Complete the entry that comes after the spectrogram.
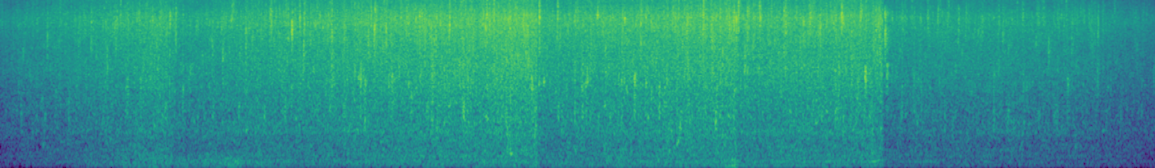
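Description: Steady rain falling on garden plants and mulch, with scattered individual drops. It fades in at the start, drops a little in level about twelve seconds in, and fades out at the end.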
